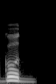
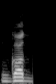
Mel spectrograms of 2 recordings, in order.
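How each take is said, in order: First: The first vowel is a closed 'oh' sound. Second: The first vowel is an open 'aw' sound. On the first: The speaker calls it right. "ও এর মতো" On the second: The speaker calls it wrong. "গদ্য বলবো না"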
